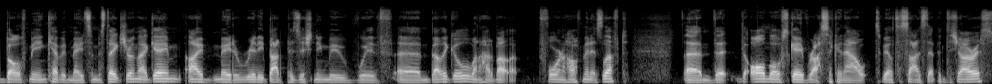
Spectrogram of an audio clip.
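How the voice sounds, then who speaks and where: At a very fast pace, a man with a medium pitch and an English accent speaks in a monotone, flat intonation. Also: dry, close sound with no echo. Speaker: tabletop wargame tournament player. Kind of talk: casual interview.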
